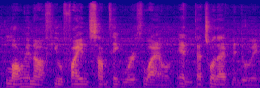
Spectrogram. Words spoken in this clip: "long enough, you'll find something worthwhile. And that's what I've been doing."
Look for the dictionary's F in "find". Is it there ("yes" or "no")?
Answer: yes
